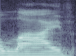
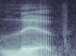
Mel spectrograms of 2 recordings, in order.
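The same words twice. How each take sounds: First: It is said with the adjective pronunciation. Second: It is said with the verb pronunciation. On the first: Something is happening in person, not recorded. "It's a live band" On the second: To continue to be alive. "But if you say it as a verb, it's live"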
